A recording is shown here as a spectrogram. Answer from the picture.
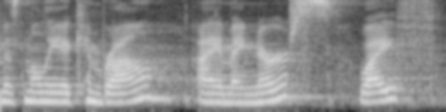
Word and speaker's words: Malia Kimbrough: Did I say Malia Kimrell?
